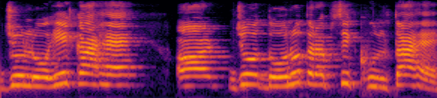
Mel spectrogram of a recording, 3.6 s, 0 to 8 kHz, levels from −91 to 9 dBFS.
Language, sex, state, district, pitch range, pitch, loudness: Hindi, female, Bihar, Sitamarhi, 260-300 Hz, 285 Hz, -14 LUFS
